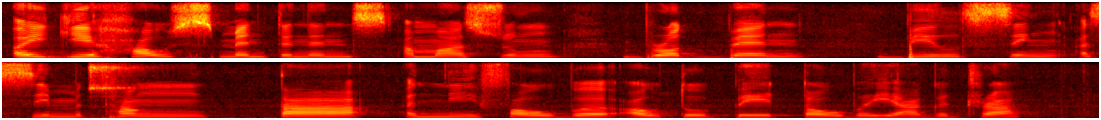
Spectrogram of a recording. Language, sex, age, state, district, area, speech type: Manipuri, female, 18-30, Manipur, Senapati, rural, read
